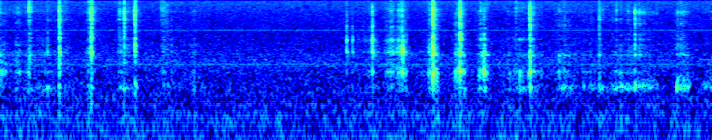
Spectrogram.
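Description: Long nails tap and scratch the carved lid of a small, hollow, rectangular carved wooden box with inlaid leaves. Quick, sharp clicks and ticks come in irregular bursts, some clustered closely together, over a steady low background rumble.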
